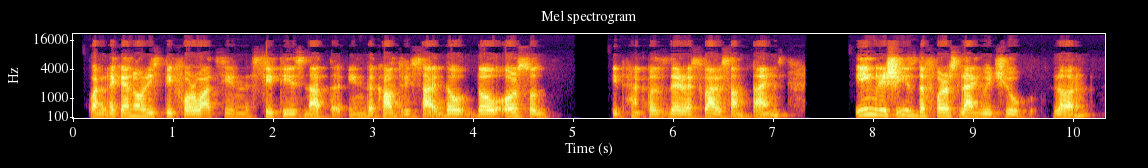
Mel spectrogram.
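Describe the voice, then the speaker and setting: A woman speaks with a slight Romanian accent. Her pitch is very deep and low. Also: ordinary pitch variation, moderate pace. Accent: slight Romanian accent, good English. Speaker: podcast co-host, game expert. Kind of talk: casual chat.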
